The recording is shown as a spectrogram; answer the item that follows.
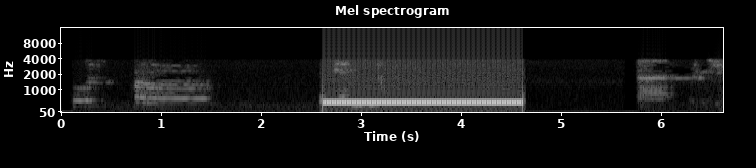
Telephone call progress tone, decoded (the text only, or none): ringback tone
